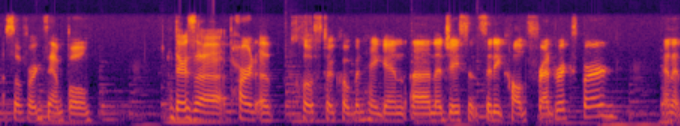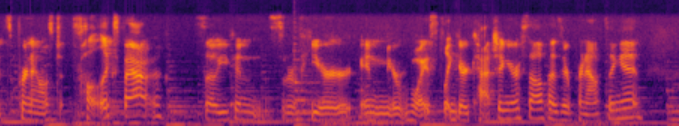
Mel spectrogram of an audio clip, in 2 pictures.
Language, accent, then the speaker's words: English; Newton, Massachusetts, United States; moved away as an adult; also born or lived in Brunswick, Maine / Paris, France / Denmark; I grew up in Newton, Massachusetts.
